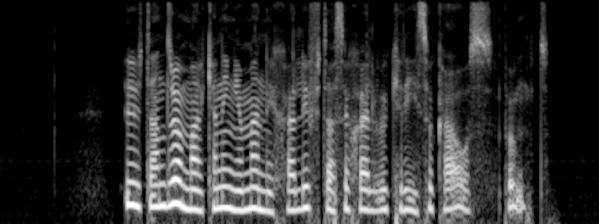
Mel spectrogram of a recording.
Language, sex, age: Swedish, female, 19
